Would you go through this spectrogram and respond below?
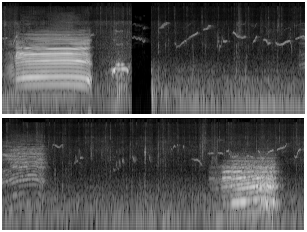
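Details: Tame cows being herded to green pasture in the morning, running happily. A long, loud, deep harmonic moo opens the recording, followed by two shorter moos several seconds apart, with whistled bird chirps in between.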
